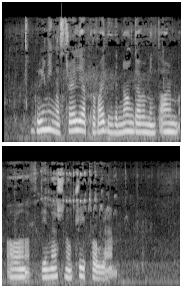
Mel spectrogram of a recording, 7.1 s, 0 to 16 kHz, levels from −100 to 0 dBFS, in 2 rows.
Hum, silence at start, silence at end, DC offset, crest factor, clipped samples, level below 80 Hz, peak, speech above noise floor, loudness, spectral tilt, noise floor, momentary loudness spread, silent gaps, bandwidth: none; 0.45 s; 1.3 s; under 0.1%; 18 dB; under 0.1%; -46 dBFS; 0 dBFS; 32 dB; -17 LUFS; -4.5 dB/octave; -48 dBFS; 10 LU; none; 11.5 kHz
